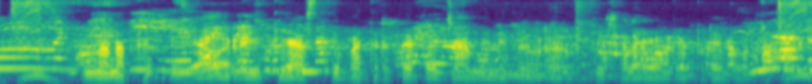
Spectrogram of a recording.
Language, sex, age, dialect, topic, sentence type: Kannada, male, 36-40, Dharwad Kannada, agriculture, statement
